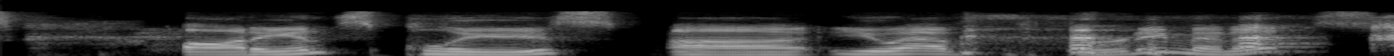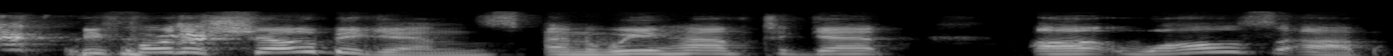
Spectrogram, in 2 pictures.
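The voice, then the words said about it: Imitates another person's voice. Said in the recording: “Tim Gunn impression ... That's always my impression.”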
